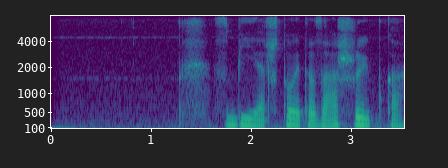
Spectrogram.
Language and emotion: Russian, positive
